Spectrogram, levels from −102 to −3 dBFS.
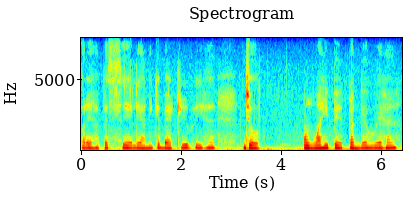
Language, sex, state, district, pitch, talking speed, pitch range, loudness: Hindi, female, Jharkhand, Garhwa, 190 Hz, 150 wpm, 185-195 Hz, -16 LUFS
